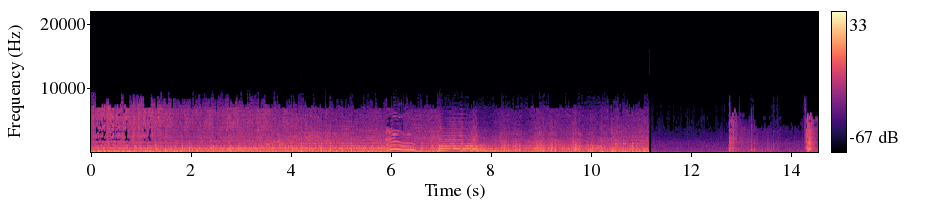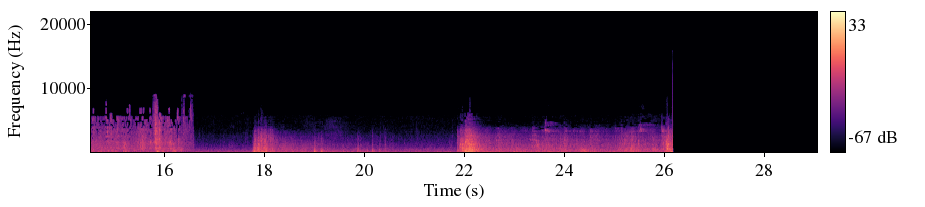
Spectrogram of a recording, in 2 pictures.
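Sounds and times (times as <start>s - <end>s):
train passing close by: 0.0s - 12.6s
train horn: 6.9s - 8.4s
knocks and crashes: 12.8s - 16.6s.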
